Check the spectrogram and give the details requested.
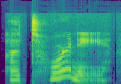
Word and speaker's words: attorney: Attorney stresses the second, attorney.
